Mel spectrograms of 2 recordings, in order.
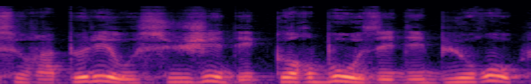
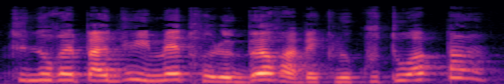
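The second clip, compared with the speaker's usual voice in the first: loud, high scolding; grumbling reproach; 8 semitones higher, 9 dB louder than usual. A narrator's reading. Hatter blames the March Hare, loudly reproachful. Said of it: "grommela le chapelier".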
